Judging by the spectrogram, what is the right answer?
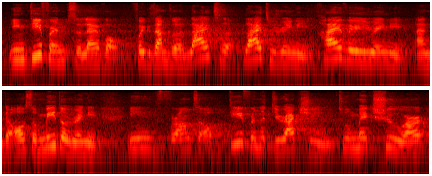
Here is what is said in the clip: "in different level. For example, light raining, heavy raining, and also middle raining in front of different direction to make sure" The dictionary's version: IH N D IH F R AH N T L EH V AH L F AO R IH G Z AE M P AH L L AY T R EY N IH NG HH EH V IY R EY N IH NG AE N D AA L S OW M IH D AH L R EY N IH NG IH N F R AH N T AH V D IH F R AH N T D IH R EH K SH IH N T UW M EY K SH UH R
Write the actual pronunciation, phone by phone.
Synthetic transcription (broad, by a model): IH N D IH F R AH N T L EH V AH L F AO R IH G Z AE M P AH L L AY T R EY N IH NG HH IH W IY R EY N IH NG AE N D AA L S OW M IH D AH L R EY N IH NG IH N F R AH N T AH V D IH F R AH N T D IH R EH K SH IH N T UW M EY K SH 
